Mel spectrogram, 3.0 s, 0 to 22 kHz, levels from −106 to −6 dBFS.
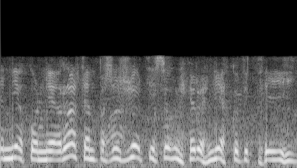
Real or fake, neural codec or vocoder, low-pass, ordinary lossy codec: real; none; 5.4 kHz; AAC, 32 kbps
